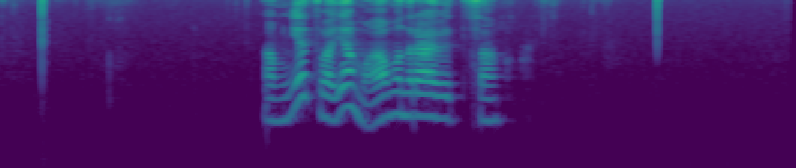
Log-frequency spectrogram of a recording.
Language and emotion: Russian, positive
